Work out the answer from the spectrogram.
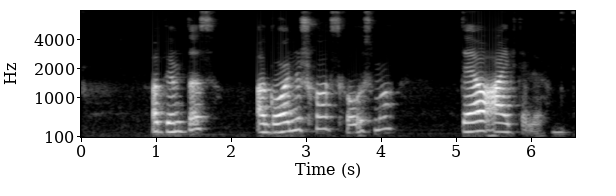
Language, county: Lithuanian, Vilnius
